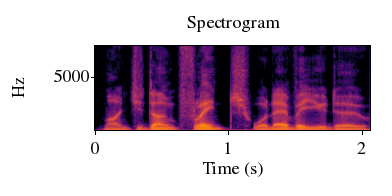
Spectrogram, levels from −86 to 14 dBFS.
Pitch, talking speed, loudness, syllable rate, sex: 95 Hz, 205 wpm, -19 LUFS, 4.6 syllables/s, male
